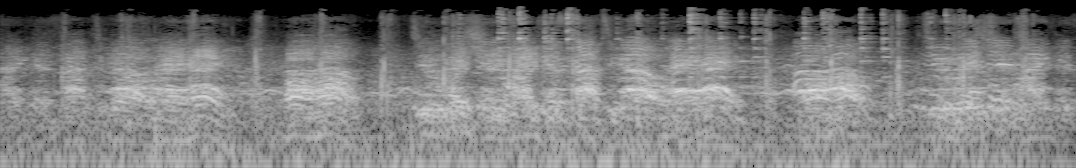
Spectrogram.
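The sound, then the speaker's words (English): Student protesters chant during a classroom walkout in Montreal over planned tuition hikes at English-language universities. The crowd's voices rise and fall in a repeated rhythmic chant, loud and dense throughout. “This is the sound of student protesters in Montreal today, taking part in a classroom walkout in response to the Quebec government's plans to hike tuition at English language universities.”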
